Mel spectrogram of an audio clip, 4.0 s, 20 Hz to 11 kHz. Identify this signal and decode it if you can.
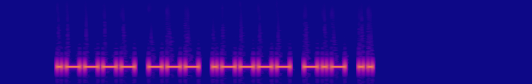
Morse code, heard as a keyed tone, about 36 wpm, 700 Hz. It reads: 1O1KI
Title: Code Groups - 5 Letter:Numbers - 35wpm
